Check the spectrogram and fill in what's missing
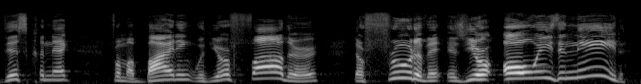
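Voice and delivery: loud, high, impassioned preaching; preaching at full force. Acted. Pastor preaching to the congregation about the prodigal son, fervent and loud. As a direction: drive the point home to the pews.

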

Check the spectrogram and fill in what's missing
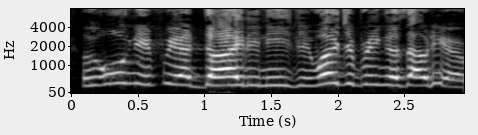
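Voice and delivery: loud, mildly mocking gripe; complaining. Israelites griping about leaving Egypt, complaining. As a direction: grumble out loud in protest. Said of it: "they're complaining".

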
